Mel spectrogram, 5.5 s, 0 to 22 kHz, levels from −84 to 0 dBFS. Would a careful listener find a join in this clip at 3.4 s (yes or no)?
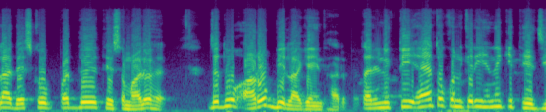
yes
